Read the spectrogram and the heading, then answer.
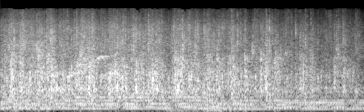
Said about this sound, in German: Lasst uns Gott nochmal einen riesen Applaus geben.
